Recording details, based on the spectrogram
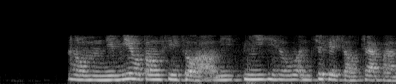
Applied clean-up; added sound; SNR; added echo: neural separator model SepFormer DNS4.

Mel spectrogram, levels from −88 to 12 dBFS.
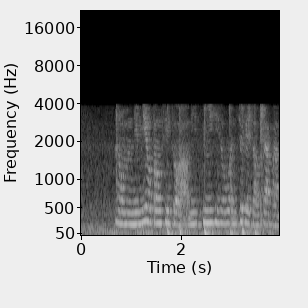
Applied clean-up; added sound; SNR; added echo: none; Drum kit; 3 dB; none.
